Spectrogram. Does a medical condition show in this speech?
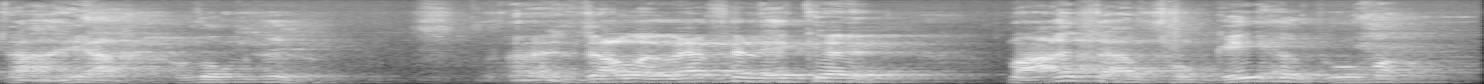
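Yes: brain injury.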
